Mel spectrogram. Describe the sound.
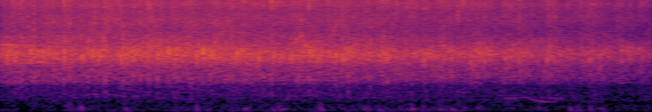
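A church audience applauds to welcome a nervous first-time speaker, with soft, continuous clapping that gradually thins and fades.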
